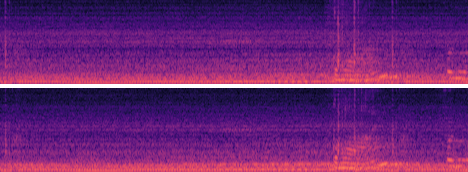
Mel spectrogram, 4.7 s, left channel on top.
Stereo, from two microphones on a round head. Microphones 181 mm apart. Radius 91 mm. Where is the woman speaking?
35° right (ahead or behind), 3.5 m.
